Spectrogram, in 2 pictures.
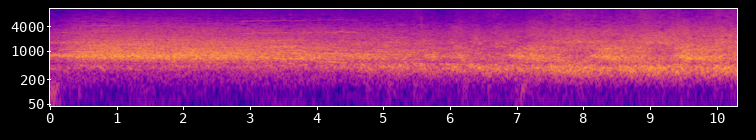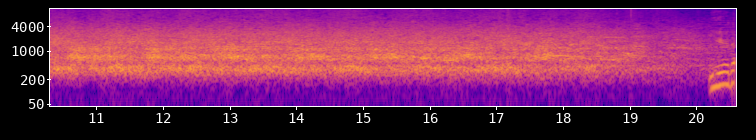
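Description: A large wrestling arena crowd roars and chants in a sustained, loud wall of voices, with rhythmic surges and scattered shouts throughout, heard from within the audience.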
